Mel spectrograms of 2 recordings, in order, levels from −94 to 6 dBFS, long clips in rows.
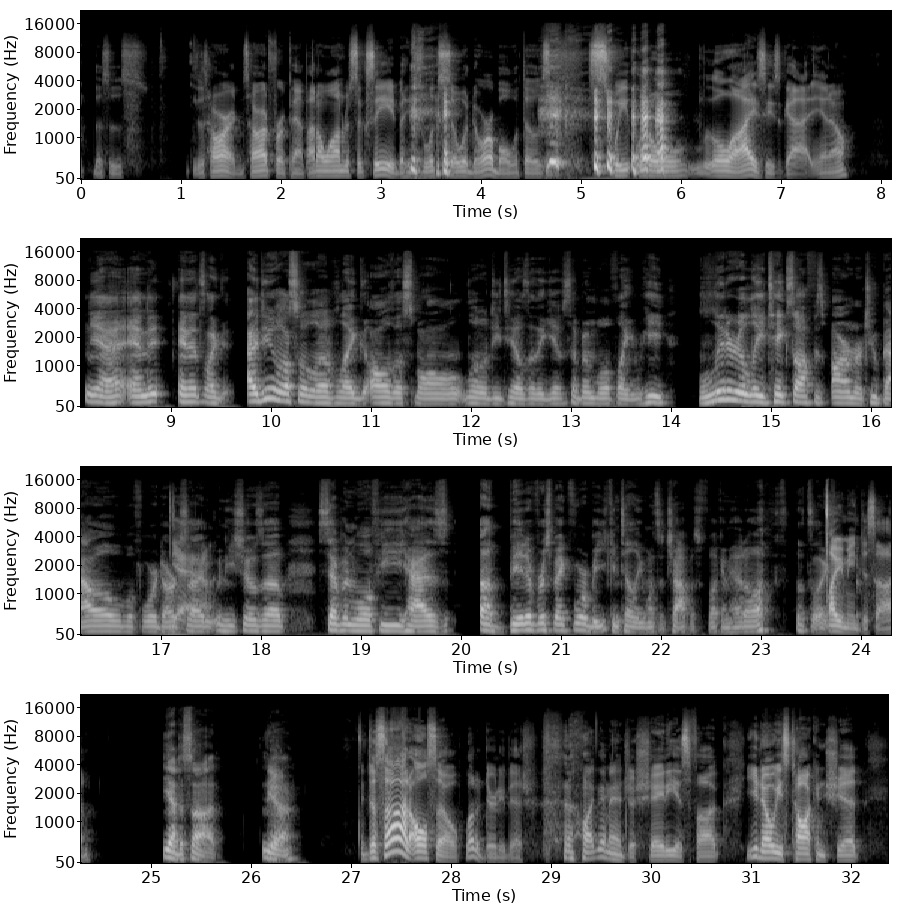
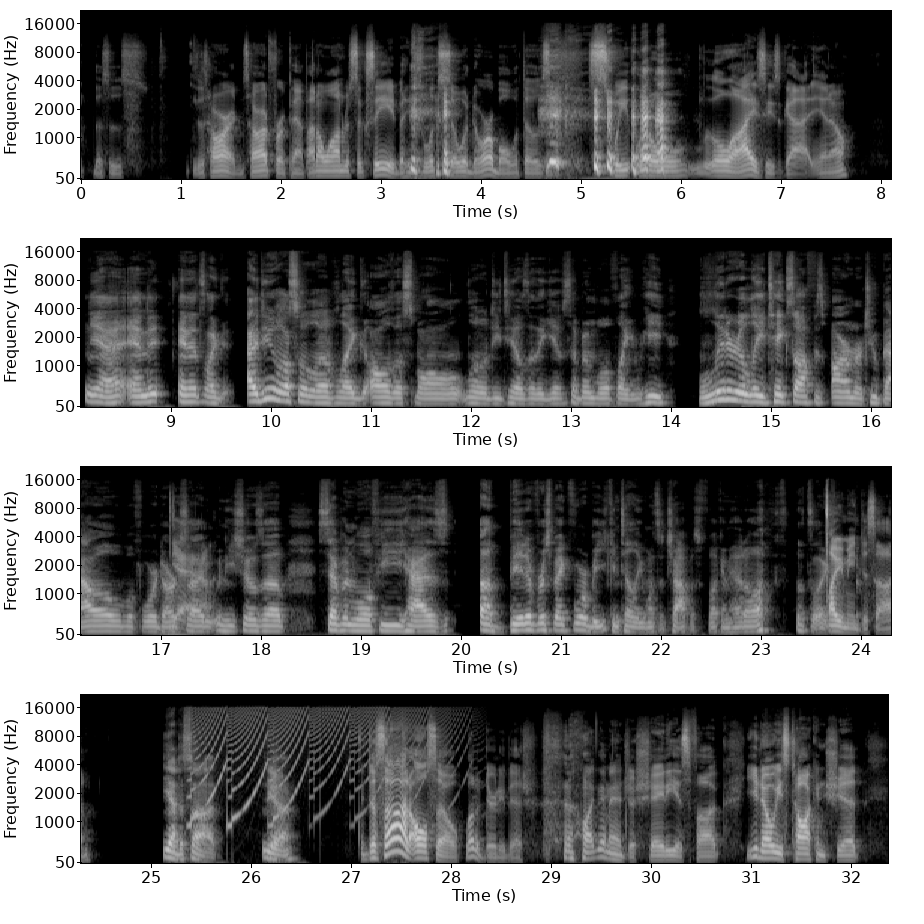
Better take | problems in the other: first | alarm; noticeable; from 25 to 28 s; peak 4 dB below the speech

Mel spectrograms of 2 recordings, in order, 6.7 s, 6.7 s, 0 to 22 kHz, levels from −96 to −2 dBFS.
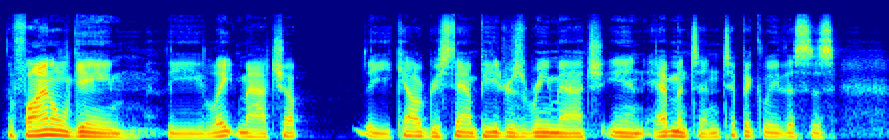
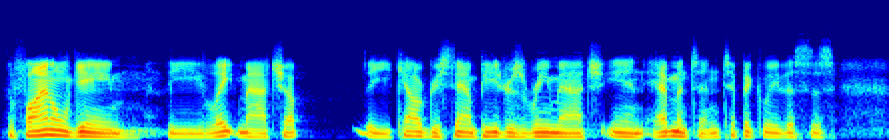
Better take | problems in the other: first | muffled; very; fading above 3.5 kHz

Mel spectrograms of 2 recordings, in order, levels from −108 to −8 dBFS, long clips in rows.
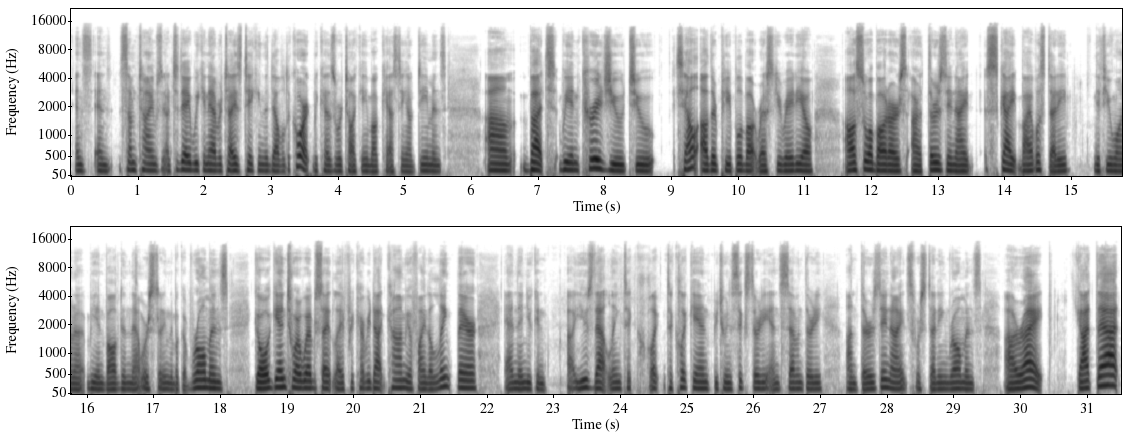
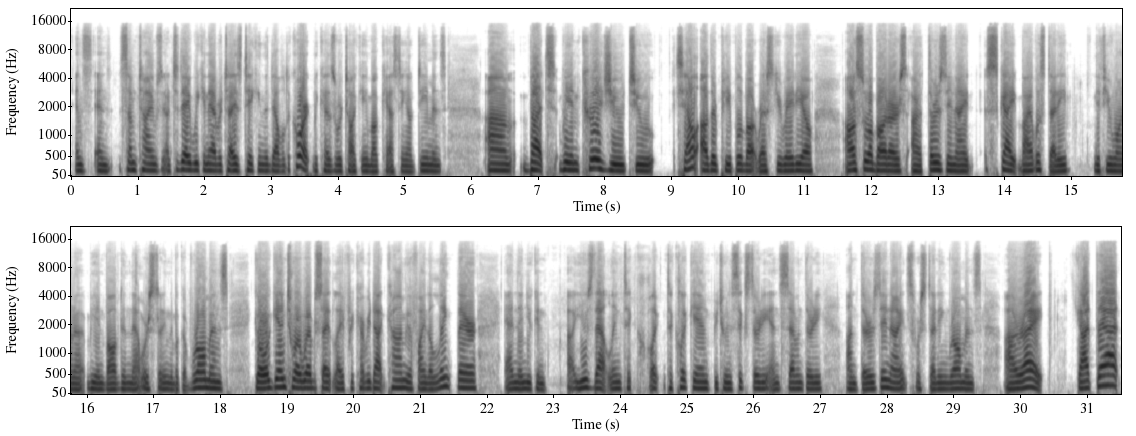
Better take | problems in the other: first | distortion; slight; 5% of the sound clipped

